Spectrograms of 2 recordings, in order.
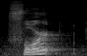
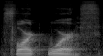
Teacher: Fort. I lift my tongue for that T spot, but I don't release the T. I just release right into the W. Fort Worth. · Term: stopped T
